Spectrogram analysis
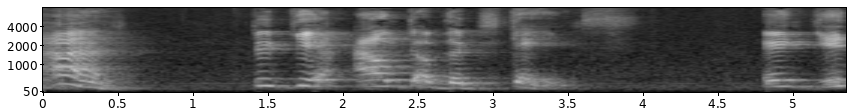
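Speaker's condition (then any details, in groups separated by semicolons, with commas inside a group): Cerebral palsy; speech still sounds atypical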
